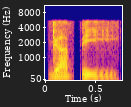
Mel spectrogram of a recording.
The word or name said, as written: guppy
